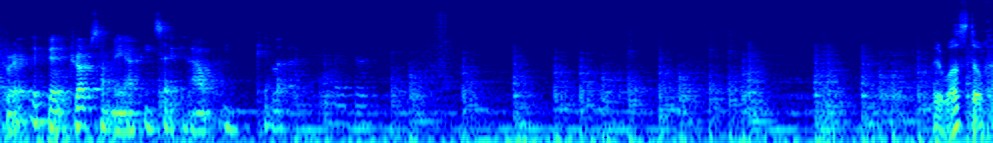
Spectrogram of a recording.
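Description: Footsteps clank on a metal grating floor.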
